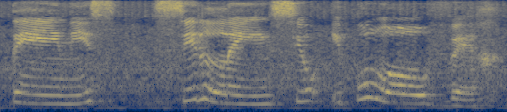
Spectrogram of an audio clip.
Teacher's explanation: a sílaba tônica é a penúltima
